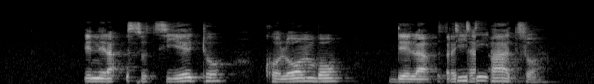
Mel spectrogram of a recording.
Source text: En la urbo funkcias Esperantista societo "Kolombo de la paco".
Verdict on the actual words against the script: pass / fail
fail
